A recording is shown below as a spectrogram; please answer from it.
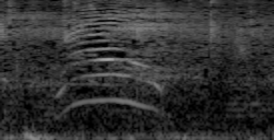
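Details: Kitten giving a single clear meow, a smooth high arched tone that rises then falls over about half a second, with soft low rumbling handling noise underneath.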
